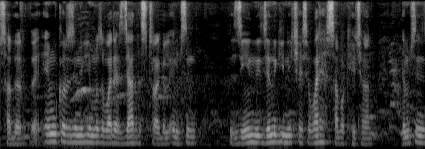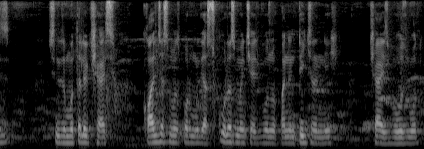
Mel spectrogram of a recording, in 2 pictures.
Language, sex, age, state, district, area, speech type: Kashmiri, male, 30-45, Jammu and Kashmir, Bandipora, rural, spontaneous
